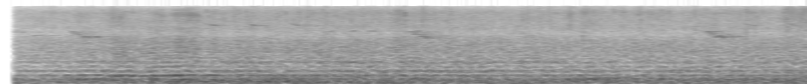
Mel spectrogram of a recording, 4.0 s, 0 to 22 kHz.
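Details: Mason bees becoming active on a warm mid-spring day in 2011 in the UK; a steady, continuous low droning hum of many insects fills the whole recording, with no distinct individual calls.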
